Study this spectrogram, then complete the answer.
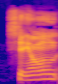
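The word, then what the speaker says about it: Seun: Sheon Adigan. It's spelled like Sean or no.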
